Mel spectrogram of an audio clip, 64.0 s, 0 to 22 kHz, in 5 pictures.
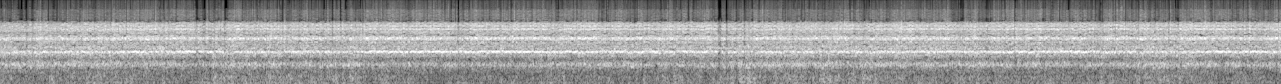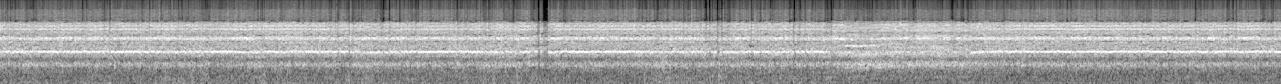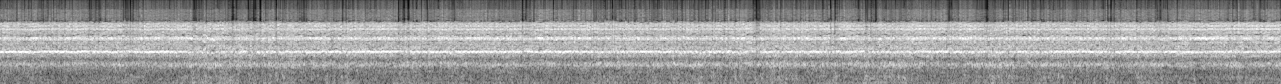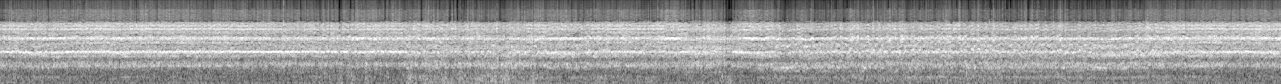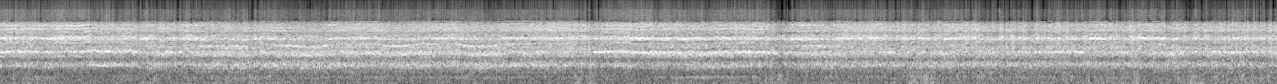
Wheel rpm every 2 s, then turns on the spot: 230, 230, 230, 230, 230, 230, 230, 230, 230, 230, 230, 230, 230, 230, 230, 230, 240, 240, 230, 230, 230, 230, 230, 200, 200, 230, 230, 220, 230, 220, 230, 230.
none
